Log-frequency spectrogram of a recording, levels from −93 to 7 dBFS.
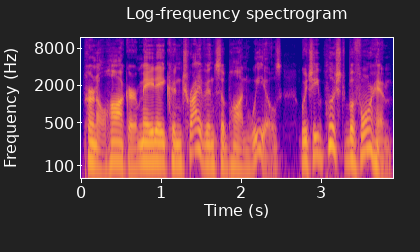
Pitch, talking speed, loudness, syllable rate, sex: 115 Hz, 185 wpm, -18 LUFS, 5.9 syllables/s, male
